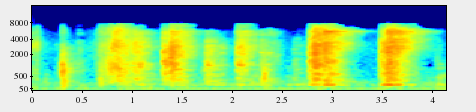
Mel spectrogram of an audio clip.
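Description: A key works the lock of a door that then creaks open in a radio drama effect, a run of loud, close, drawn-out mechanical creaks in about six separate bursts, with no voices.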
